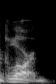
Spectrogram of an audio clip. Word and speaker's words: Glorm: I prefer Glorm for short. Glorm. His full name is spelled GLORMORGLULLA, but you can call him Glorm for short.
